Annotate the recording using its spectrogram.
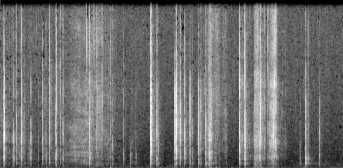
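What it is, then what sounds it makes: Plastic card binder sleeves. Paperclips worn on the fingertips rapidly tap and scratch across an open black binder album with plastic card sleeves. Sharp, bright plastic clicks and crinkly, crunching scratches come in quick, irregular bursts over a soft rustling bed, with almost no ring after each hit.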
